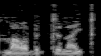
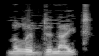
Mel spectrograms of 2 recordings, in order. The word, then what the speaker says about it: molybdenite: because he added osmium as a byproduct of mala bentonite molybdenite as it should be pronounced I actually learned how it's properly done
